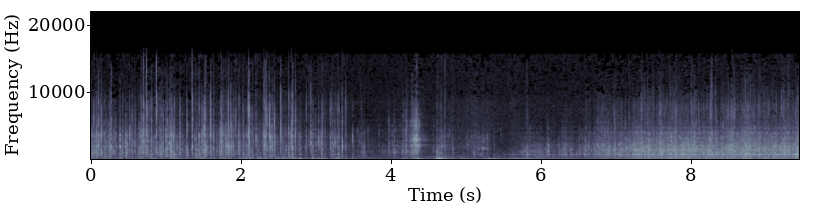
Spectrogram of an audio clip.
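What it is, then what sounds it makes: Silicone scrubber gloves. A pair of pink silicone dish-scrubbing gloves with bristle palms, worn on both hands, are rubbed against each other beside a microphone without touching it. Dense, crinkly, scratchy bristle rubbing fills the first few seconds, then eases into a quieter stretch broken by a couple of soft thumps. It builds again into a steady, bright, hissing scrub that runs to the end.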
